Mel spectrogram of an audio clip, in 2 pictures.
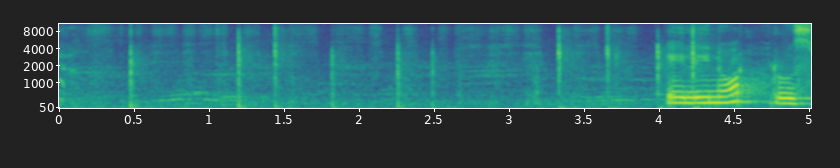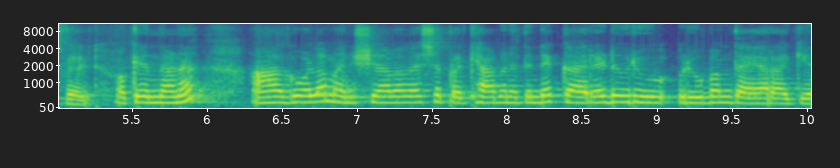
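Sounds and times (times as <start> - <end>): chalk writing on chalkboard: 0.0 - 4.7.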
